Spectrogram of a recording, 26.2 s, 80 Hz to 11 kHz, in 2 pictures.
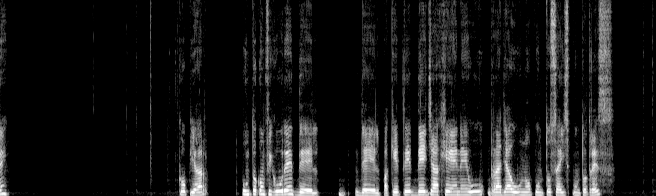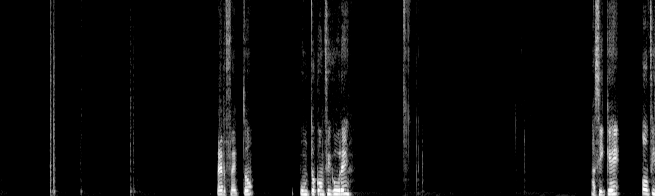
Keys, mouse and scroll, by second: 2.4 right click, 3.3 click, 11.7 right click, 12.7 click, 14.0 Return.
